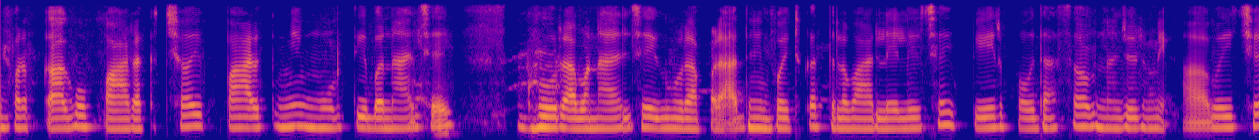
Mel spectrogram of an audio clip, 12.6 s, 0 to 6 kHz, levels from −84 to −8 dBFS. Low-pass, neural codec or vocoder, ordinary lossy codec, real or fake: 5.4 kHz; codec, 16 kHz, 4 kbps, X-Codec, HuBERT features, trained on balanced general audio; none; fake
